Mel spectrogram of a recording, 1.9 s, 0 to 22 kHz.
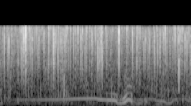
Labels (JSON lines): {"label": "biophony, cascading saw", "recorder": "SoundTrap 600 or HydroMoth"}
